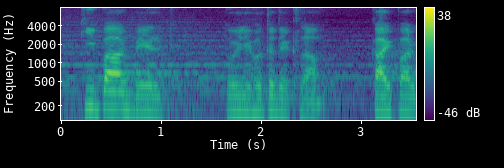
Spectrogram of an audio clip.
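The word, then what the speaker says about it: Kuiper: কাইপার belt pronounced কিপার।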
